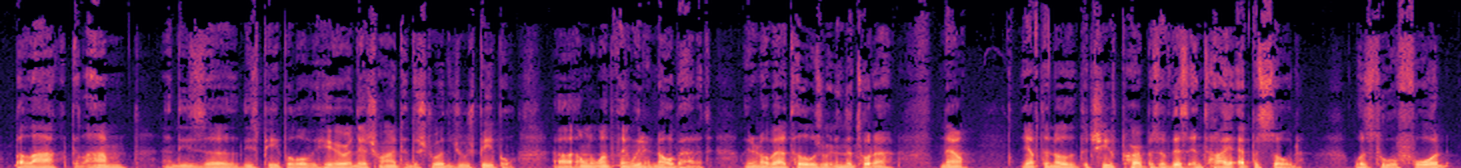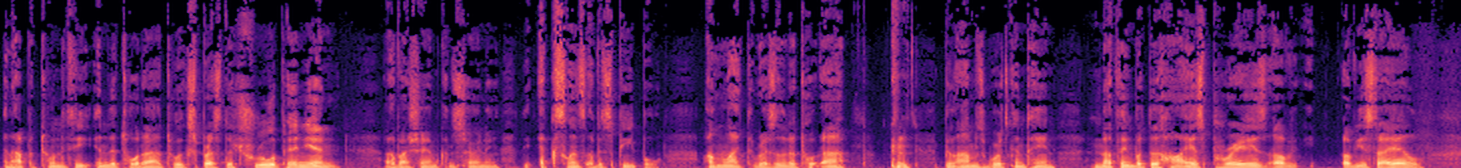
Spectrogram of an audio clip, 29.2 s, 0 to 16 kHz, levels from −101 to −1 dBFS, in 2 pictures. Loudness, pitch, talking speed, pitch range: -18 LUFS, 105 Hz, 185 wpm, 95-125 Hz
